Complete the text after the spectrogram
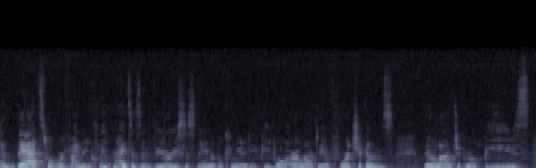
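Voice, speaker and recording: A woman speaks at a medium pitch and a fairly quick pace, in an unremarkable speaking voice. Her intonation is lively. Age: 60s. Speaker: community gardener and author. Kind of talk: casual chat.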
